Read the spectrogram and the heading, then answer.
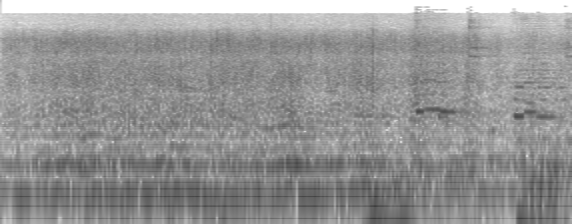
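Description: A dense, steady drone of many bees buzzing together inside a hive, fairly loud, with a few deeper low thumps near the end and no voices.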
